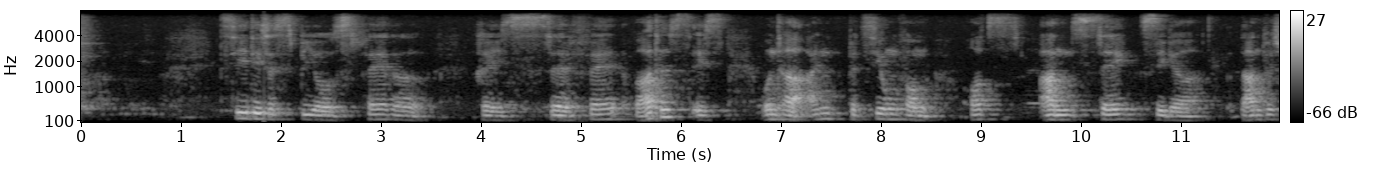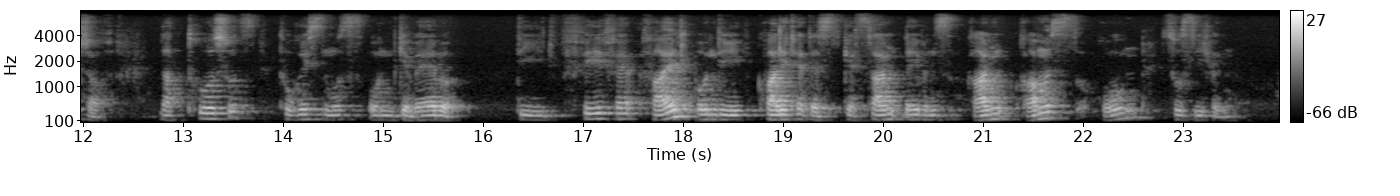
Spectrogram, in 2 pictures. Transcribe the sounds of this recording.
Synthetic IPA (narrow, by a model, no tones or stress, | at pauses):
t͡siːldiːzəsb̥iosfɛːʁə | ʁe | vvaːtʰəsɪst | ʔʊntʰɐʔa̰ɪnb̥ət͡siːʊŋfɔnʔɔɐt͡sʔanz̥ɛsɪɡɐlantv̥ɪɐtʃaft | latʰuːɐʃʊt͡s | tʰuʁɪsmʊsʔʊntɡ̥əvɛɐbə | d̥iːfːfaɪltʊmd̥iːkv̥alitʰɛːt̚d̥ɛsɡ̥əzamleːbən̩s | ʁaməsʁoːmt͡suziːɡl̩n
